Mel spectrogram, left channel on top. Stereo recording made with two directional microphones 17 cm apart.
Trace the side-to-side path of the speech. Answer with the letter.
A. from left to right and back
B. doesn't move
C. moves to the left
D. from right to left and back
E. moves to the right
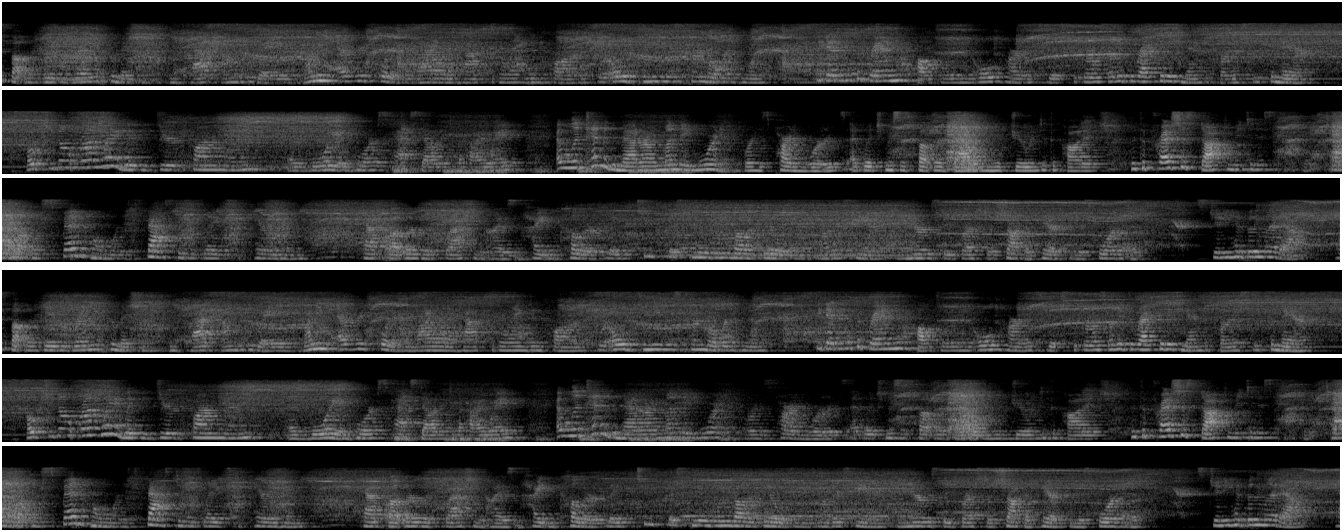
D.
